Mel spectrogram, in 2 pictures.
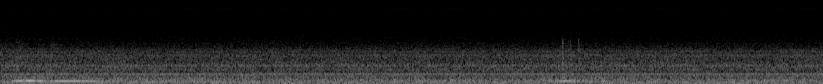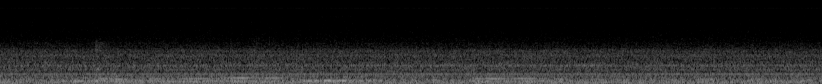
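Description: Steady background hum and hiss with a faint constant tone, broken only by a few faint low sounds.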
